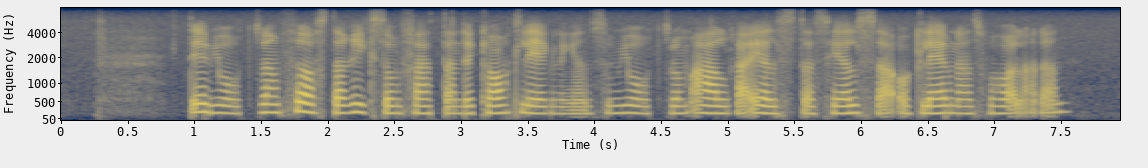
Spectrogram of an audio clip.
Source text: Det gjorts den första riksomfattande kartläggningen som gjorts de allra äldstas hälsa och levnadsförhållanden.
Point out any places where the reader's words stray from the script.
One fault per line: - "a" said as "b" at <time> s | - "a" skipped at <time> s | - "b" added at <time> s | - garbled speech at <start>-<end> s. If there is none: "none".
none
